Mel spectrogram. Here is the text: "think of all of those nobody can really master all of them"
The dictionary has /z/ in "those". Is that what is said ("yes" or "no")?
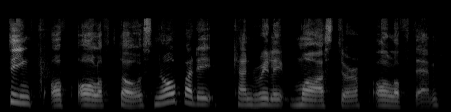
no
